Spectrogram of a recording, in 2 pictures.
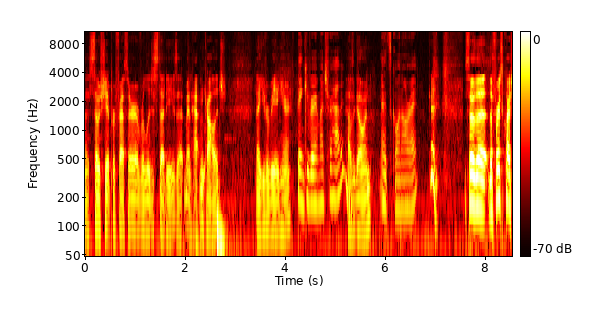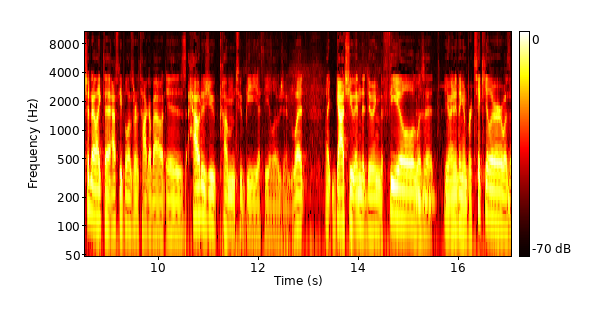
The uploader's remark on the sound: Record several conversations at the 70th annual convention of the Catholic Theological Society of America (CTSA). The Daily Theology Podcast was very fortunate this summer to record several conversations at the 70th annual convention of the Catholic Theological Society of America (CTSA).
